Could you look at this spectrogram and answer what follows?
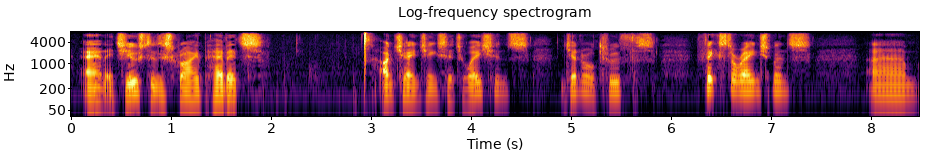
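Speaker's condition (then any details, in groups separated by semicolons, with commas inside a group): No condition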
